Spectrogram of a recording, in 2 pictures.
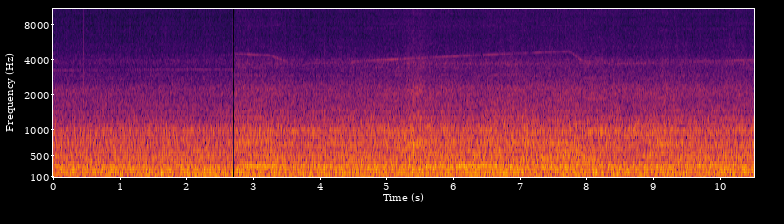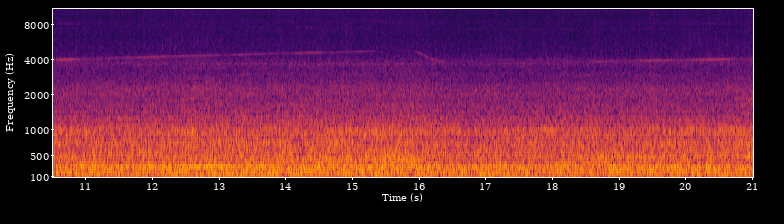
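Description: Tyres roll over asphalt with a steady rumble.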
